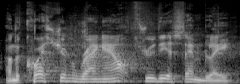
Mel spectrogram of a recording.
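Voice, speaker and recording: A man reading a solemn, dramatic narration in a deliberate, emphatic oratorical way. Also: medium pitch, expressive, sharp tone, a little hiss or hum. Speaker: reader at a church service. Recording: long hall reverb.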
